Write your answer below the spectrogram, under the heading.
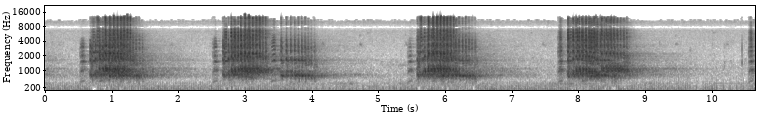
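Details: Wild sandhill cranes in a hayfield about half an hour north of the Twin Cities, giving loud rolling, rattling calls in four long bursts about two seconds apart, with soft low background rumble.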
